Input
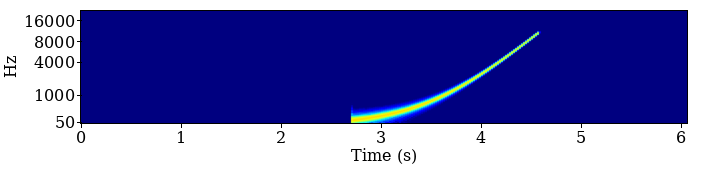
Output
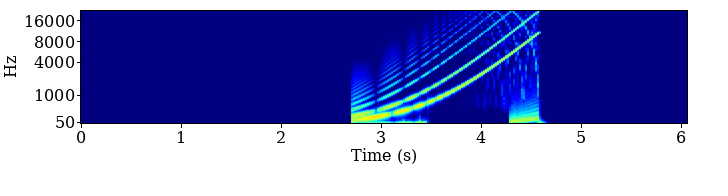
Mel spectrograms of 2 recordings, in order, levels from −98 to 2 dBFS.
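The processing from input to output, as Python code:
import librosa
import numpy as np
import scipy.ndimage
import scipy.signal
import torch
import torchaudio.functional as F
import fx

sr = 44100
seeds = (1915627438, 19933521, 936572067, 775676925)

y = fx.lower_of_two(x, sr, delay_ms=5.5)
y = fx.highpass(y, sr, hz=640.0, slope=24, at=(3.44, 4.27), fade=0.02)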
